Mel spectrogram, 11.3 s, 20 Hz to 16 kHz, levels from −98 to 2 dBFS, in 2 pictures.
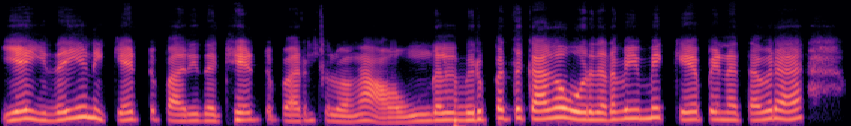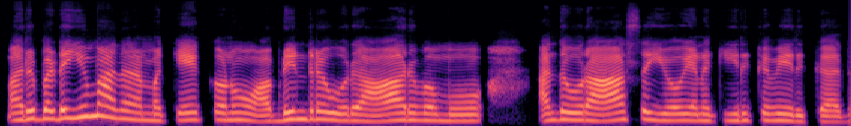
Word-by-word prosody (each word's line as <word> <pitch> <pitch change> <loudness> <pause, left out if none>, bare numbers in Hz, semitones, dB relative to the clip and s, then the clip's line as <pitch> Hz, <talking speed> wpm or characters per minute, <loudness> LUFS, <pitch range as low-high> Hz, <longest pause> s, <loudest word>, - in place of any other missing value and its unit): ஏன் 240 - +3
இதையும் 245 +9 +2
நீ - - -5
கேட்டுப்பாரு. 210 -4 -4
இத 185 -1 -3
கேட்டு 210 0 -1
பாருன்னு" 185 +2 -6
சொல்லுவாங்க. 170 +1 -4 0.2
அவுங்கள் 185 +8 -2
விருப்பத்துக்காக 255 +2 +2
ஒரு 215 -1 +2
தடவையுமே 250 +5 0
கேட்பேனே 215 -1 -2
தவிர, 240 +3 0 0.5
மறுபடியும் 250 +8 +3
அத 250 - -2
நம்ம 190 -2 -3
கேட்கணும் 210 -1 -1
அப்பிடின்ற 225 +5 +1
ஒரு 190 -1 0 0.2
ஆர்வமோ 190 -3 0 0.5
அந்த 210 +3 -3
ஒரு 195 -2 +3 0.2
ஆசையோ 210 -4 -2
எனக்கு 185 0 -6
இருக்கவே 195 0 -2
இருக்காது. 160 -2 -4
210 Hz, 145 wpm, -23 LUFS, 190-230 Hz, 0.5 s, ஏன்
